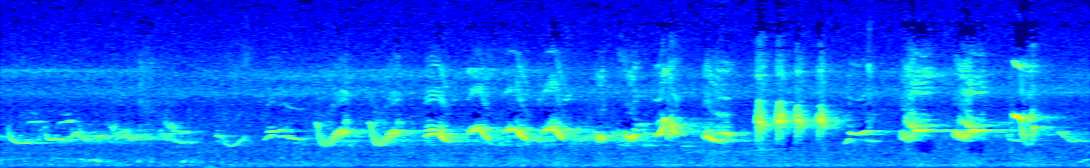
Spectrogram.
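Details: Chalk-browed mockingbird (sabiá-do-campo) singing: a varied run of short whistled and chirping phrases, rising and falling, delivered in quick bursts about two per second, growing louder after four seconds, with steady faint background hiss.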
